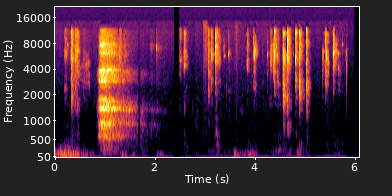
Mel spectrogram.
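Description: A long exhaled sigh about a second in, then faint, irregular clicking of computer keyboard typing, heard over a video-call microphone.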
